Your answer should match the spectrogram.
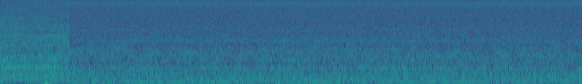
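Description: Steady fan-like machine hum with a background hiss in a small room, with one short low thump about a third of a second in.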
